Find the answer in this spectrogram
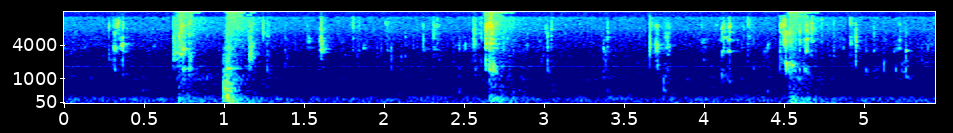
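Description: Faint chewing of a grape gummy candy, with three soft mouth smacks: the loudest about a second in, then two more at about the middle and near the end.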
